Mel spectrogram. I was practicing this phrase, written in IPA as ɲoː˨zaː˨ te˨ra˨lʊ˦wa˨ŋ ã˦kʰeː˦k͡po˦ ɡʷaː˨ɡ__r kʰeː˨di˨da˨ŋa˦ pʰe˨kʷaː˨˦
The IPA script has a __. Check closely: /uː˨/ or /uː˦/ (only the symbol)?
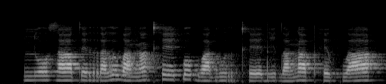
uː˨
